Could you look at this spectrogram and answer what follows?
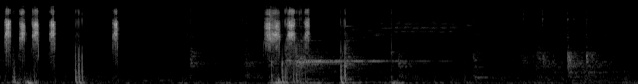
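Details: A female European goldfinch, angry at the camera, fires rapid bursts of harsh buzzy notes. After a gap comes a second dense run, then a thin high wavering tone and scattered faint chips.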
